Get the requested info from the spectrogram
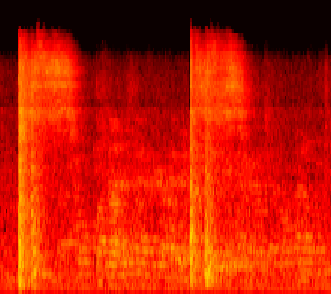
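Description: Boxing gloves striking focus mitts: two sharp smacks about two seconds apart, each echoing briefly off hard walls.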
